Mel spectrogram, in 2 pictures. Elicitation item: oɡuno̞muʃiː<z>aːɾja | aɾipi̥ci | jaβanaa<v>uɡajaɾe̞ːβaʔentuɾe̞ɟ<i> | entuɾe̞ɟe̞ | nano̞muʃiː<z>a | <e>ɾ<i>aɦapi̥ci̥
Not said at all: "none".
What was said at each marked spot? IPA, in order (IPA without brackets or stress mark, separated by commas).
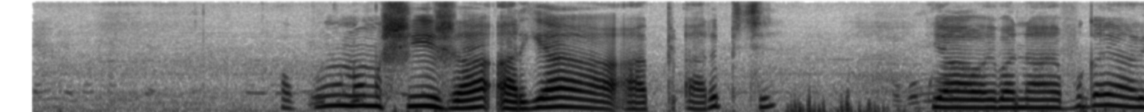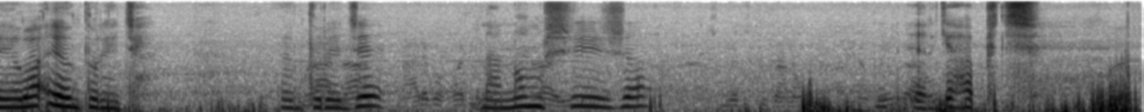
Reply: ʒ, v, e, ʒ, e, j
